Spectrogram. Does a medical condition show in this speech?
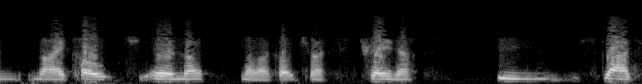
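Yes: cerebral palsy; cerebral palsy from birth, predicted never to walk, walked with walking frame, prone to rounded shoulders; delayed development and talking, speech therapy paid by parents.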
